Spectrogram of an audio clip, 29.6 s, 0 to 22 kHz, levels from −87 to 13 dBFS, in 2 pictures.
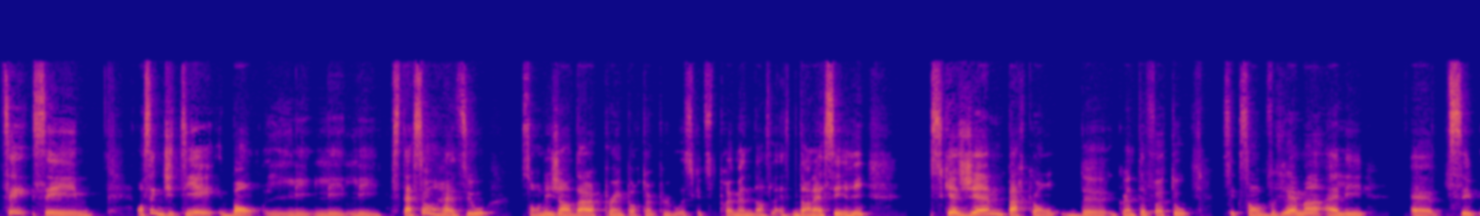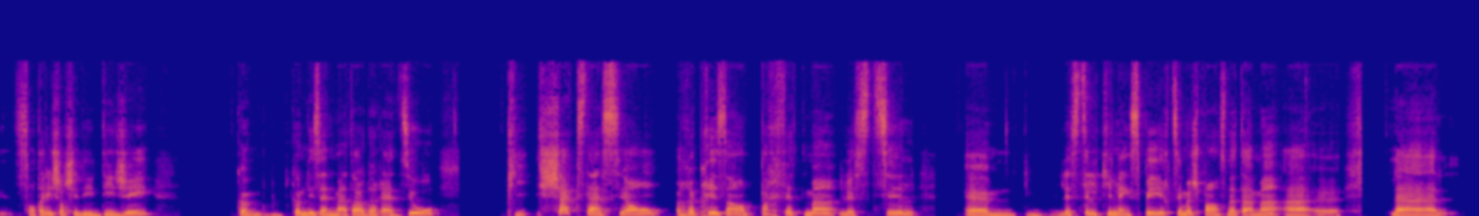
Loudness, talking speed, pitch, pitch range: -19 LUFS, 160 wpm, 180 Hz, 165-205 Hz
